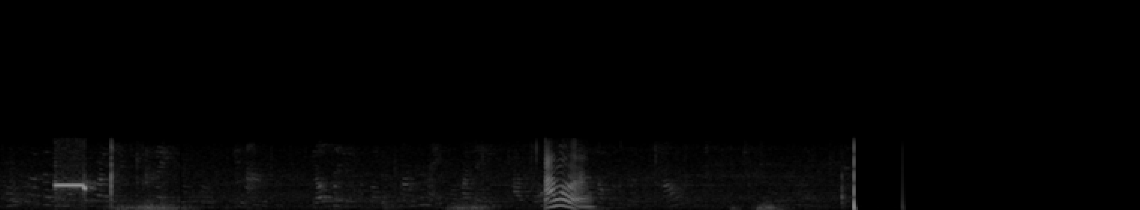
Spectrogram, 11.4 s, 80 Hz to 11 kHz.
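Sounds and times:
faint low voices: 0.0s - 8.5s
answering machine beep before a message is recorded: 0.6s - 1.0s.

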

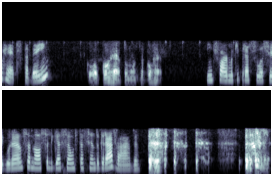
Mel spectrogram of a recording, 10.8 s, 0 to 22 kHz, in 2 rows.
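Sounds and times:
speech: 0.0s - 1.1s, 1.7s - 3.4s, 4.1s - 9.2s, 10.2s - 10.7s
rough coughs close to a phone line: 8.3s - 10.7s.

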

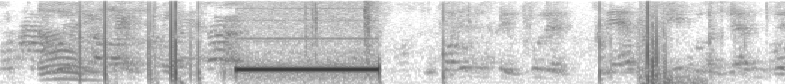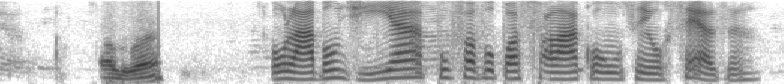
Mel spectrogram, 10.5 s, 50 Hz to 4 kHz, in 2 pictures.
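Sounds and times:
speech: 0.2s - 0.8s, 6.0s - 6.4s, 7.0s - 10.4s
telephone ringback tone while placing a call: 1.6s - 2.6s.

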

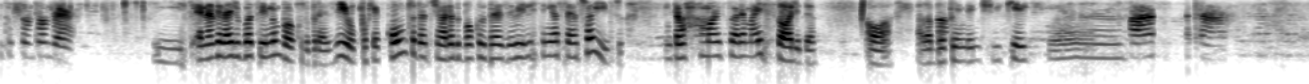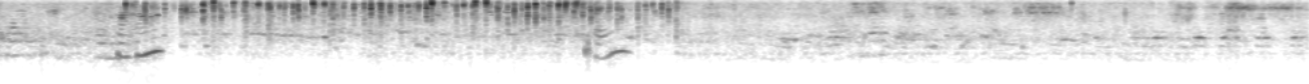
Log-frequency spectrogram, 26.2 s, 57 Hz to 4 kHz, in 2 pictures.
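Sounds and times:
quieter noise: 0.0s - 26.1s
speech: 0.2s - 0.9s, 1.5s - 12.7s, 14.2s - 14.8s
woman typing on a computer keyboard: 0.9s - 1.6s, 14.3s - 20.0s.

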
